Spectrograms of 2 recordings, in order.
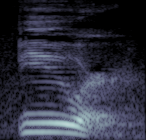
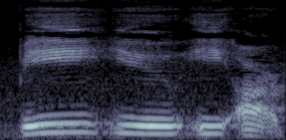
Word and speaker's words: Buer: President Buer, B-U-E-R, Buer, knowledge in philosophical subjects.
